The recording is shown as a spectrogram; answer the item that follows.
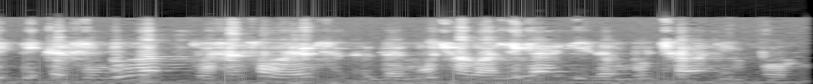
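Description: Speech only: a man talking in Spanish over a telephone line.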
